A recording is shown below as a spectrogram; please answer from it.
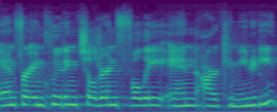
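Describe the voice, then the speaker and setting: A woman speaks at a high pitch with audible room echo. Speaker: church staff leader. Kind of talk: church update presentation. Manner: fast.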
